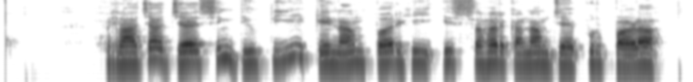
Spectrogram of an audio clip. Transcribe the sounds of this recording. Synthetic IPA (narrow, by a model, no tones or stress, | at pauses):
ɾaːd͡ʒad͡ʒəjsɪ̃ŋɡd̪iwt̪ijekenaːmpɐɾɦiɪsːəɦəɾkanaːmd͡ʒəjpʊɾpaːɽaː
